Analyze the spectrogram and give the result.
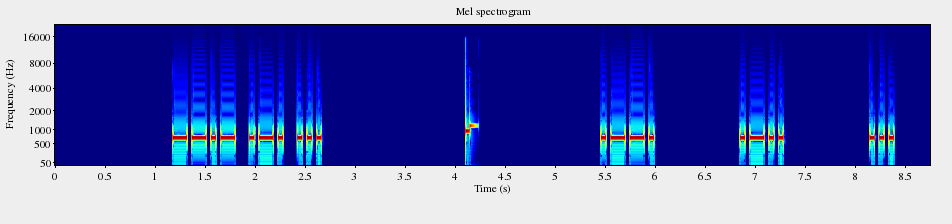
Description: Morse code, heard as a keyed tone, about 25 wpm, spaced as for 13 wpm, 700 Hz. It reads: QRS PLS
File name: Top 90 QSO Elements - 6x Character Spacing - 25wpm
